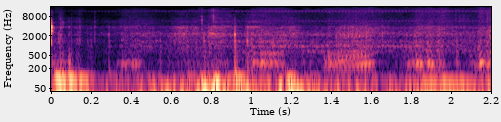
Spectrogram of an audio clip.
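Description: Dirt bike engine running on a rough trail, its note coming and going in short pulses as the throttle is worked, over a heavy low wind rumble on the microphone.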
